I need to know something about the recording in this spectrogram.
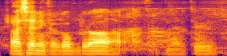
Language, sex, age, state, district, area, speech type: Kannada, male, 30-45, Karnataka, Vijayanagara, rural, spontaneous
